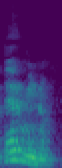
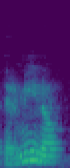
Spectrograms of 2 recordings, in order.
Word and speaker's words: término: de aquí se llama término importante poner un acento en la é porque si no diría término entonces ahorita no no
